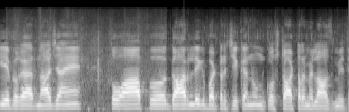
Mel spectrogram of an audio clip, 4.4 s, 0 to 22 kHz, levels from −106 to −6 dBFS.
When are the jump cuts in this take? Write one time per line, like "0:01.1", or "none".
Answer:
none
